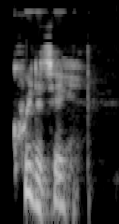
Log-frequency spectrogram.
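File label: "quiddity", British English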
